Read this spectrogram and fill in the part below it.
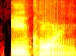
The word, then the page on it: einkorn: American English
